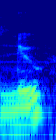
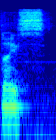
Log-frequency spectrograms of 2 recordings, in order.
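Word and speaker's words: ν: It's represented by the Greek letter ni. Now, I know that looks like it says nu, but I have it on good authority from several native Greek speakers that that is actually pronounced ni.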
